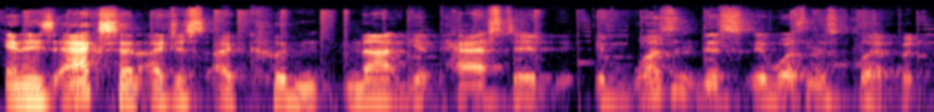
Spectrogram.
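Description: A man's voice: medium pitch, moderate pace, faint music behind. A man hosting a casual podcast chat, talking animatedly, swearing and restarting his sentences. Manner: animated, swearing, self-interrupting. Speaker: podcast host.

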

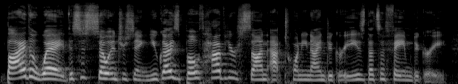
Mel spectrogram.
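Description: A woman's voice: fairly high pitch, quick pace, sharp tone. A woman guest coach in casual podcast chat, gushing and full of "like" fillers as she explains astrology.

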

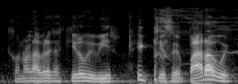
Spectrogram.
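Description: A man's voice: fairly high pitch, quick pace, gravelly. A young Mexican man with a Mexican accent, telling a crude, slang-filled story in casual chat. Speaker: podcast guest telling his story.

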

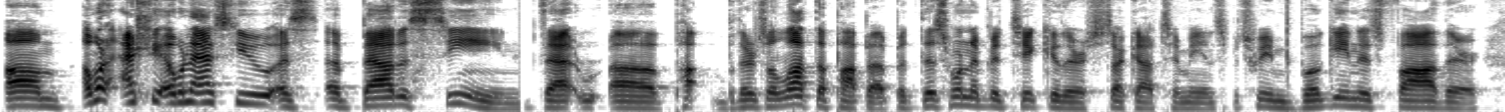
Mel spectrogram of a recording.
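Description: A man interviewing a guest, asking measured, curious questions. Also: medium pitch, expressive, pushed and bright.

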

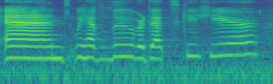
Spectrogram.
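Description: A woman's voice: high-pitched, steady tone, takes it slowly, sharp tone, slight background noise. A woman hosting a casual radio interview, talking in a reflective, conversational way. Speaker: radio host, educator. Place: radio studio.

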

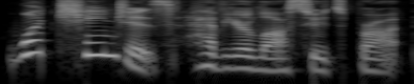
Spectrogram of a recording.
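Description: A woman's voice: low-pitched, wildly swooping pitch, measured pace, darkish tone, no room sound, studio quality. A woman hosting a podcast, asking curious, probing interview questions. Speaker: podcast host.

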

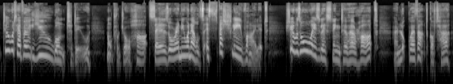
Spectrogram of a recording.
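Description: A woman voicing a level-headed, no-nonsense aunt who speaks in a brisk, firm and plain way. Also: on the high side, sing-song, no room sound, studio quality, pitched above the performer's own voice.

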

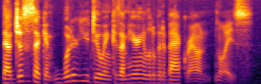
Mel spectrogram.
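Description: A man's voice: medium pitch, sing-song, brisk, sharp tone, dry recording. A man hosting a radio interview show in an upbeat, enthusiastic way. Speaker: host.

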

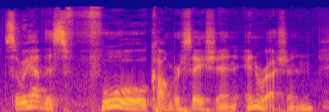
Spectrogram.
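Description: A young man earnestly telling a personal story about growing up and joining a singing community, reflective and unhurried. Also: mid-range voice, sing-song, a little mellow. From Portland, USA. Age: young adult. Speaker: singer telling his story.

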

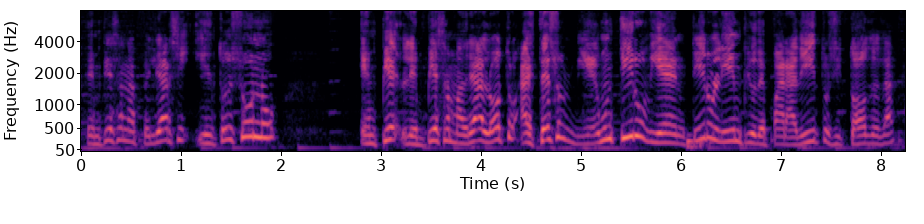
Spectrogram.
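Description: Mexican male radio host, very high bright voice, slangy and rambling, slightly distant mic, faint music behind. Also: moderate pace. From Michoacán, Mexico. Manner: slangy, rambling, animated storyteller. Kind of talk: casual storytelling chat.

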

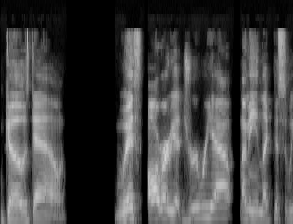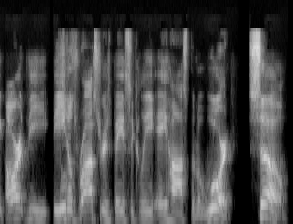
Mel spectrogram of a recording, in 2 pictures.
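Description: A man's voice: a little high, fairly bright tone. A man hosting a sports podcast in a loose, chatty way, often correcting himself mid-sentence. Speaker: podcast host. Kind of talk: casual sports podcast chat.

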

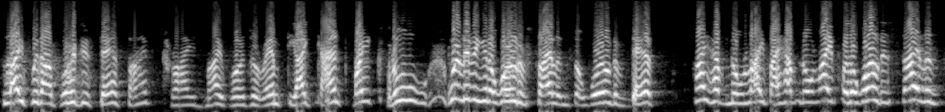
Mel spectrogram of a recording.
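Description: An anguished lonely young lover. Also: male voice, extremely high pitch, a little fast, pushed and bright, no echo, poor audio. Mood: desperate. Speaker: lover in a radio drama. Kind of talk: 1940s radio acting.

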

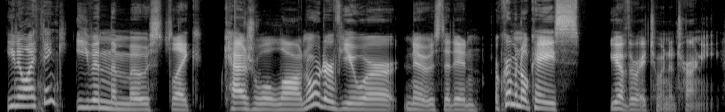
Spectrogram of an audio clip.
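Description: A woman's voice: on the low side, animated, normal speed, few pauses, clean tone, dry recording. Woman podcast host in a dry studio. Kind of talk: scripted narration and interview questions.

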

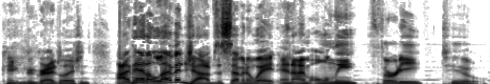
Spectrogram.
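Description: A man's voice: on the high side, big pitch swings, a little fast, a bit bright, soft background music. A man hosting a radio morning show from the studio, chatting casually with callers and reading listener texts aloud in an upbeat way. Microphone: studio microphone.

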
